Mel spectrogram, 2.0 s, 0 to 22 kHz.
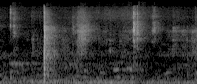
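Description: Scissors snip through a folded sheet of A4 paper, giving two sharp, close cuts about a second apart over faint rustling of the paper, with no voices.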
